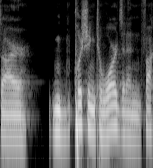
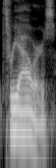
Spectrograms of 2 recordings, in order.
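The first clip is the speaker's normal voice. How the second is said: ordinary talk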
